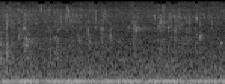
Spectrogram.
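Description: Marinade liquid pouring onto beef for a Mongolian beef stir fry, a steady close trickle and splash running evenly for about a second with a low hum beneath.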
